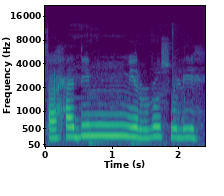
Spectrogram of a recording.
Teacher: Nah, selanjutnya ada hukum bacaan baina ahadim mir rusulih. Nah, ini hukum bacaannya tanwin bertemu dengan mim itu adalah idgham gunnah, yaitu harus berdengung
